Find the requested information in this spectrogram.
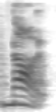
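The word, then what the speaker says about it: gnaw: your mobile phone cord G is the silent letter in no words that have silent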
